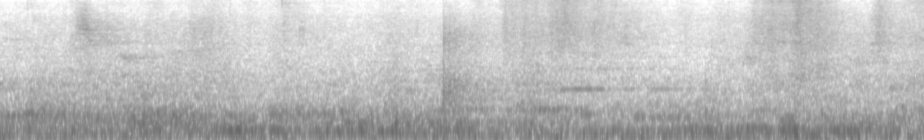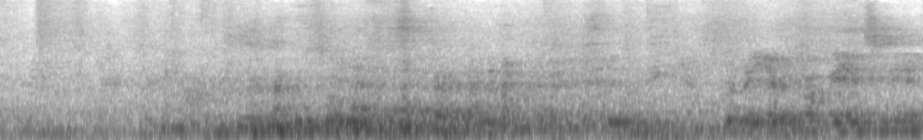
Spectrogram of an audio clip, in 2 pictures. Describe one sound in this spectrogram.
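A woman speaks into a microphone nearby.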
